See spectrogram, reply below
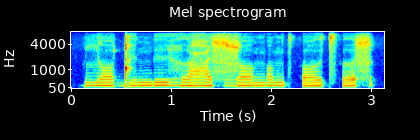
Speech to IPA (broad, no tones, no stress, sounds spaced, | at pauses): ʎ ɔ ɡ͡ǃ ɘ ŋ ɨ ɦ ɤ ʕ ɘ ɬ ɮ ɔ ŋ ɔ ŋ t͡sʼ ɔ ʊ̯ t͡sʼ ɤ ɬ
